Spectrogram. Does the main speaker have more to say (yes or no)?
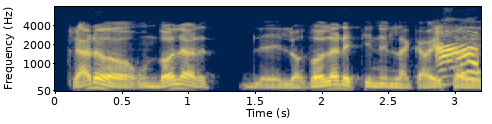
no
